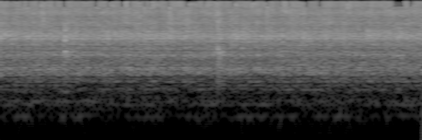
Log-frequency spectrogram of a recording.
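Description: Green pigeon peas frying in a pan with onion and tomato, giving a steady, bright sizzle throughout with faint stirring clicks and no voices.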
